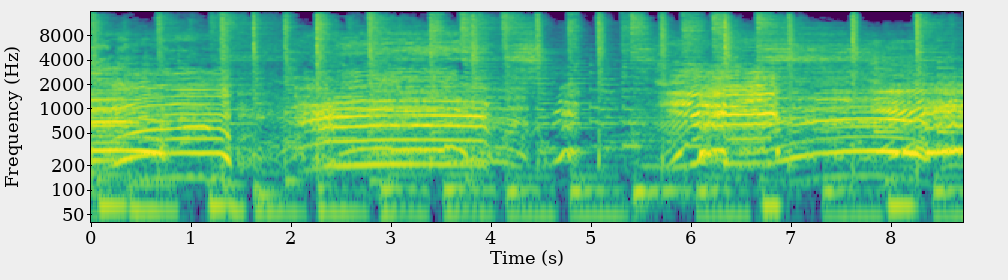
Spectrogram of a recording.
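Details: Ox calls: a series of drawn-out moos, several arching up then sliding down, one after another over steady background music with a bass line and beat.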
